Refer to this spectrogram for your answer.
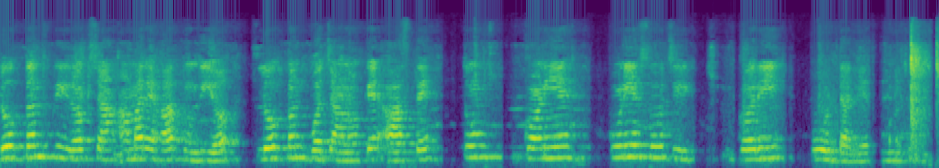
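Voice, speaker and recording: This woman has a high pitch and ordinary pitch variation. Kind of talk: poetry reading.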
